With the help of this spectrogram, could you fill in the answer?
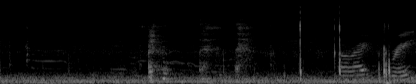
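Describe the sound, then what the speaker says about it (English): A patient coughs into a cloth during a nursing assessment, with several short, close coughs and throat sounds over a steady low hum, while a voice speaks softly nearby. "can you cough into this cloth for me?"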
